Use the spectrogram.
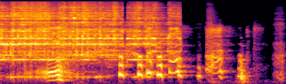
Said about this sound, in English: that's the bell, ladies and gentlemen.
